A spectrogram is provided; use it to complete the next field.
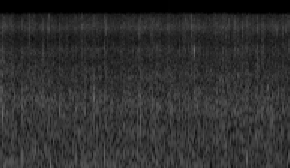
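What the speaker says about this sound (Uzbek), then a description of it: "Mana yomg'ir yog'ishi ham boshladi." Rain falls outdoors over a maize field, a steady faint patter of drops across a wide area with no voices.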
